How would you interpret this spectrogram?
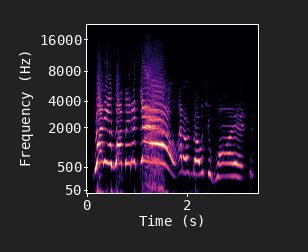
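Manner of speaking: very high, loud scream; anguished shout. Acted. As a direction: scream it in despair. Shouting at game character.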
